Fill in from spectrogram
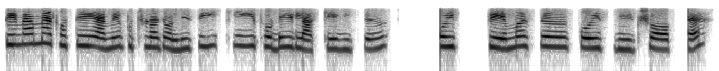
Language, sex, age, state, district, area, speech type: Punjabi, female, 18-30, Punjab, Mohali, rural, conversation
